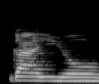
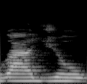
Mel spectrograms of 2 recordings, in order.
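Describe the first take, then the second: First: Gallo with the ll said as a palatal l, ɡaʎo; gallo pronounced ga-llo with a clear Andean ll; gallo with the ll kept distinct from y. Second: Gallo said ɣaʝo, the ll sounding like the y in mayo; gallo with a Lima ll pronounced as y. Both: Shown as a demonstration. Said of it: "o sea, lo pronunciamos igual".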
